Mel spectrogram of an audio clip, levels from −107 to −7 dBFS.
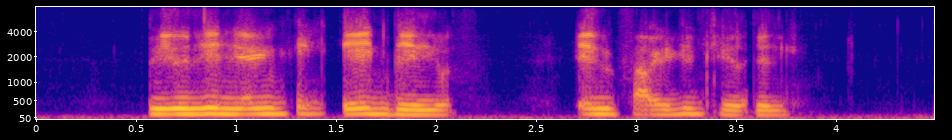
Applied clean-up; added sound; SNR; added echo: neural diffusion model UNIVERSE++.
